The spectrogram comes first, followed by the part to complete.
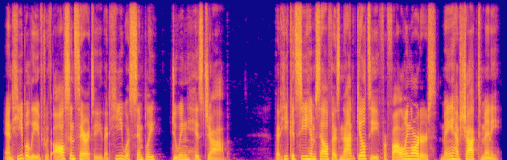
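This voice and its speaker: Guy doing a formal corporate researcher reading his report, deliberate and clinical, lots of pitch movement, no room sound. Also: fairly bright tone, dry recording, clean studio sound. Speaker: audio drama narrator. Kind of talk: scripted narration, reading letters and documents.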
